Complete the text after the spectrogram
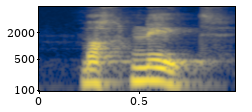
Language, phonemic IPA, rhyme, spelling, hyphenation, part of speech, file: Dutch, /mɑxˈneːt/, -eːt, magneet, mag‧neet, noun, Nl-magneet.ogg
- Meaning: magnet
